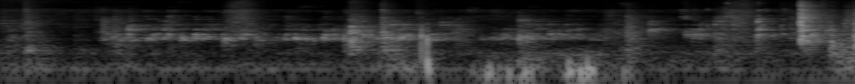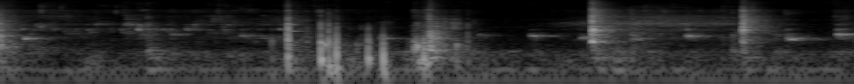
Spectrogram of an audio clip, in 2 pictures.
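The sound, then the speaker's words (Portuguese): Water splashes and trickles into a cooking pot of seasoned meat until it covers the meat, in irregular bursts, mixed with light clinks and knocks of kitchenware, moderately loud, with no one speaking. “Coloca tudo isso aqui e coloca água até cobrir a carne.”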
